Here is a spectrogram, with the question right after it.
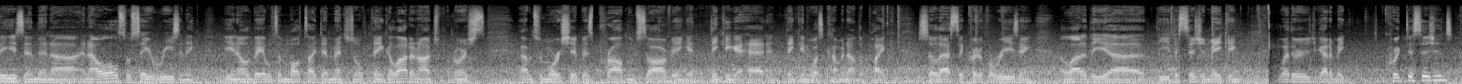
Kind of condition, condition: setting, busy venue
